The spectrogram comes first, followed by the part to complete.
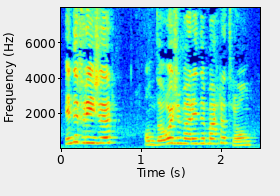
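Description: Frank, expressive young woman, played by an actress. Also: sits high, fairly quick, lightly acted. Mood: lively, teasing. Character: lively, frank young woman in love with priest friend. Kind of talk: Dutch audio drama dialogue.

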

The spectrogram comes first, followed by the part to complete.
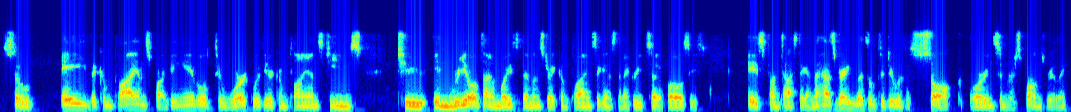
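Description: Scottish guy wrapping things up in tidy points, low-ish voice, dry sound. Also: moderate pace, warm tone, husky, no room sound, dull audio. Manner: structured, enumerating points. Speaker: co-presenter. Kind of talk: technical webinar summary.

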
